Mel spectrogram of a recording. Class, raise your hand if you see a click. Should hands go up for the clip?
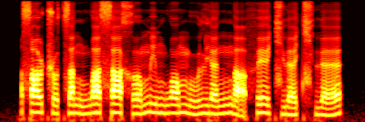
no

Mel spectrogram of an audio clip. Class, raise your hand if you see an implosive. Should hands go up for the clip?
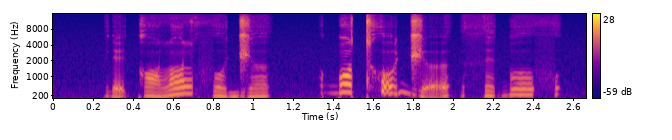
yes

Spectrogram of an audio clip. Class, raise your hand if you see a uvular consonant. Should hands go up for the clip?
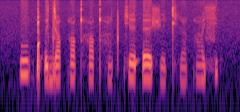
yes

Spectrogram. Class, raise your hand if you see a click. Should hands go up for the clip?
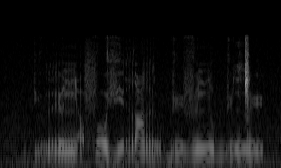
yes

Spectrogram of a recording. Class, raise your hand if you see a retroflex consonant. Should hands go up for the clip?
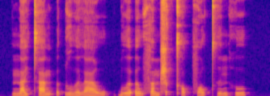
yes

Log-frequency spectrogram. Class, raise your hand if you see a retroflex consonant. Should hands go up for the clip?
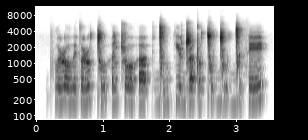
yes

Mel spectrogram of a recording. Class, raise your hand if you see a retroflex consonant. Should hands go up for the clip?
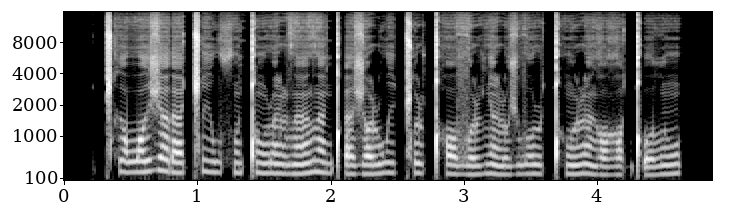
yes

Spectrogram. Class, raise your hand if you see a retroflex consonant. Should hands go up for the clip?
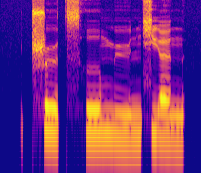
yes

